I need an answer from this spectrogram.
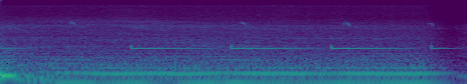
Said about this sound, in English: Starting the vehicle without the remote start, you get in the vehicle, put your foot on the brake and hold it,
